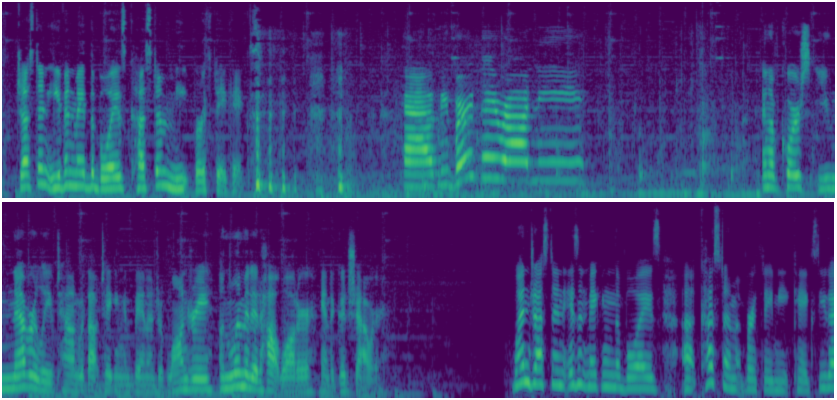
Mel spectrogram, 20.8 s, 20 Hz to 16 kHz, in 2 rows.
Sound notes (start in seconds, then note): 3.1 laughs; 7.5 dogs munching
